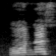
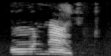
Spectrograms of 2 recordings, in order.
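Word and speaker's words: honest: होनेस्ट बोलते हैं नहीं। यहां पर यह एच क्या है आपका? साइलेंट हो जाता है। यानी इसको साइलेंट कर देते हैं। तो ये क्या बन गया? ऑनेस्ट ओ स्टार्ट।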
